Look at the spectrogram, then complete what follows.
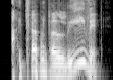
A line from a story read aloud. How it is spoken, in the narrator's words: he exclaimed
